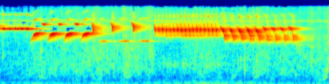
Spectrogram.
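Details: Canary in long 'nembak panjang' song for training and luring canaries: repeated high slurred notes, a few rising sweeps, then an extended rapid pulsed trill fading at the end.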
